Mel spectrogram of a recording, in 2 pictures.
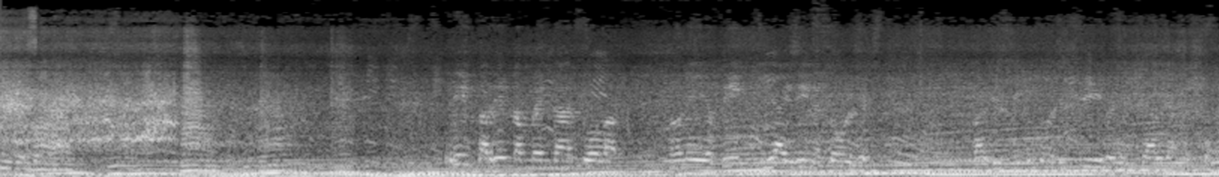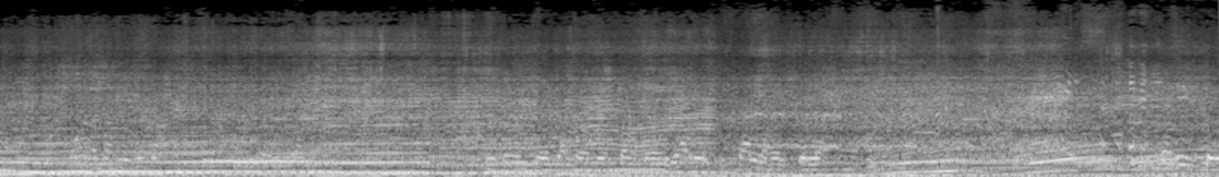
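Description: Racing car engines roar and rev, rising and falling in pitch.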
